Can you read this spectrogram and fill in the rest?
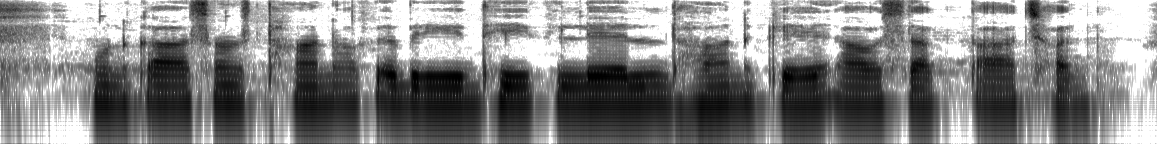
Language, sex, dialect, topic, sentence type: Maithili, male, Southern/Standard, banking, statement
